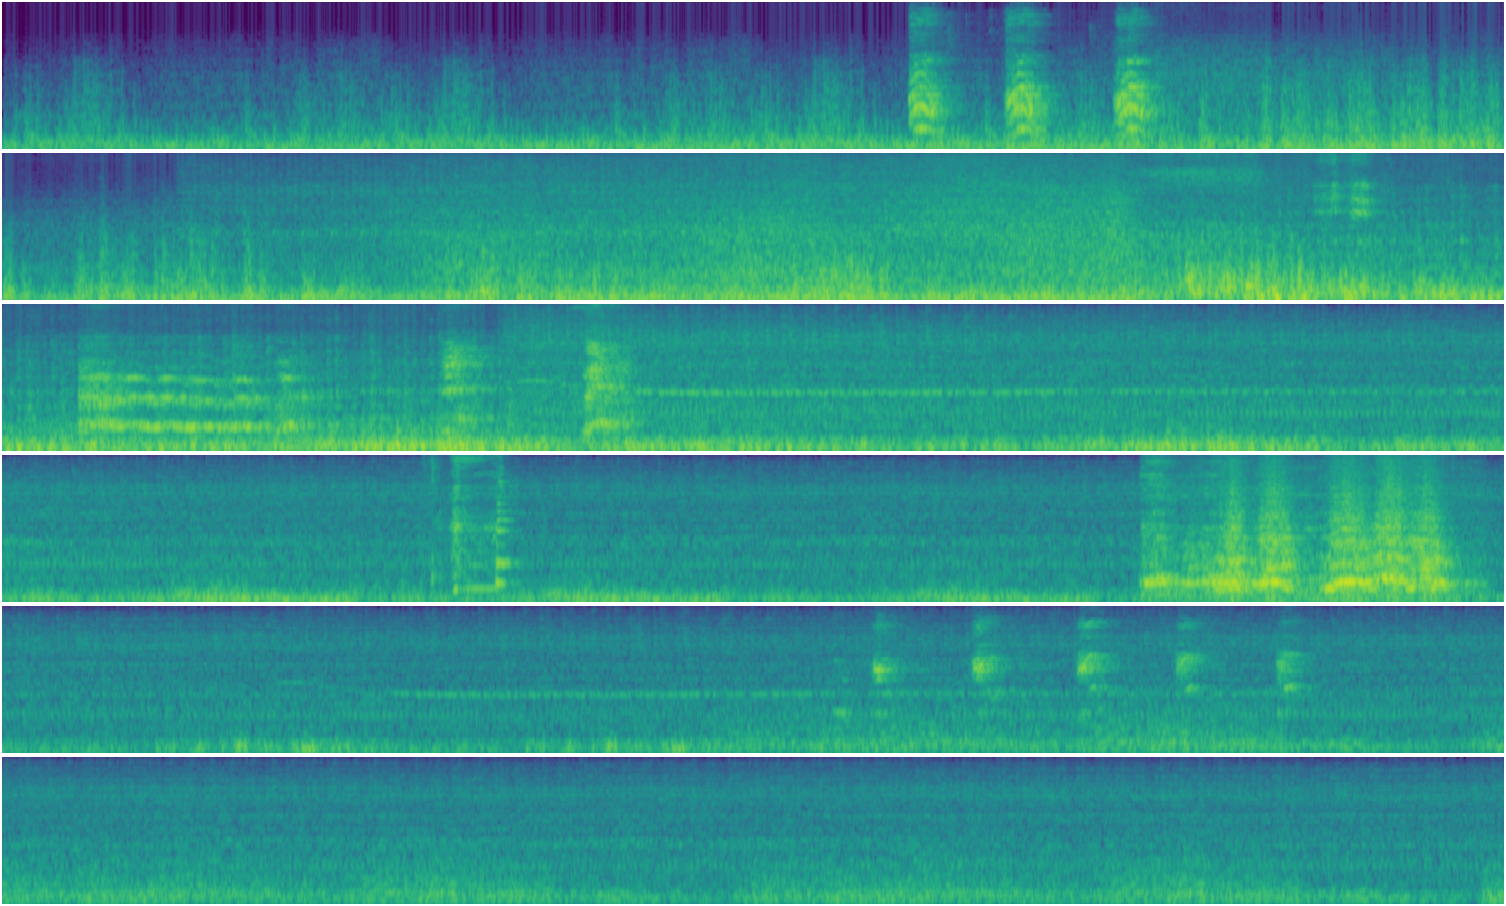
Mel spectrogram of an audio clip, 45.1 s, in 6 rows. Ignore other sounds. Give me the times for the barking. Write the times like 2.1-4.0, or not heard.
4.5-5.8, 15.4-16.6, 17.2-18.2, 28.2-29.9, 34.2-36.5.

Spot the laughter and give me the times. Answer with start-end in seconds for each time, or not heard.
14.0-14.4, 24.2-25.1.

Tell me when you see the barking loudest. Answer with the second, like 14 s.
29 s.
